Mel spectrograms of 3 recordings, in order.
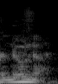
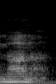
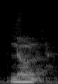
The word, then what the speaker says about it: Nona: the correct pronunciation of Nona and Adar Adar how would you pronounce it Nona and Adar okay there you go but it is a long o for Nona not Nana Nona yes and Adar is like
